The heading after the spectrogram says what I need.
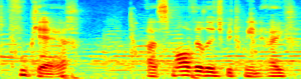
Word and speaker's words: Fouqueure: Anyway, it's pronounced Fouquier.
